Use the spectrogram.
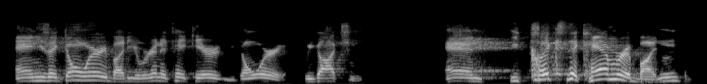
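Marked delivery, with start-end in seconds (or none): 0.7-3.7 acted, steady, soothing, very calm reassuring voice. Retelling how a man turned to a guy in his back seat, imitating a very calm voice. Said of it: "he turns around like in a very calm voice".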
